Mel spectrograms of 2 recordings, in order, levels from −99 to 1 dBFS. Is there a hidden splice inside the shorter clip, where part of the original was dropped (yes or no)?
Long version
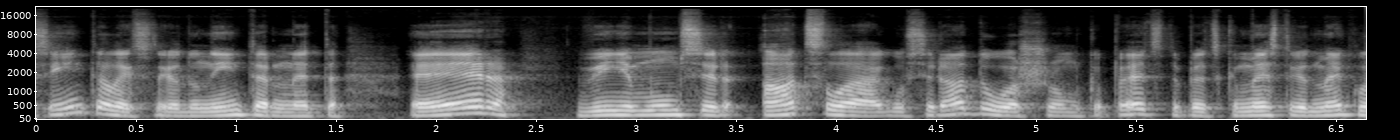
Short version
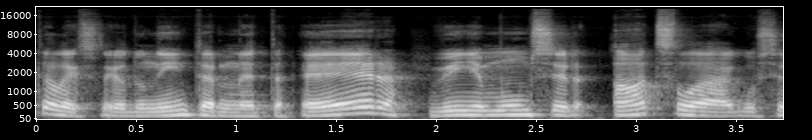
yes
